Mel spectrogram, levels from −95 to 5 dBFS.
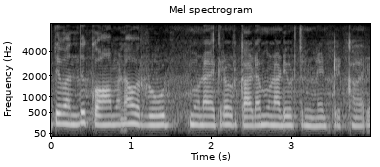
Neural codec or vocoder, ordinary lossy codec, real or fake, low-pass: codec, 16 kHz, 16 kbps, FunCodec, trained on Chinese and English, 50 frames a second; none; fake; none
